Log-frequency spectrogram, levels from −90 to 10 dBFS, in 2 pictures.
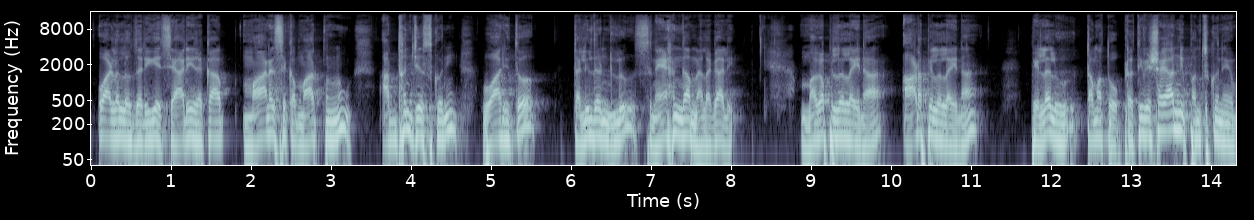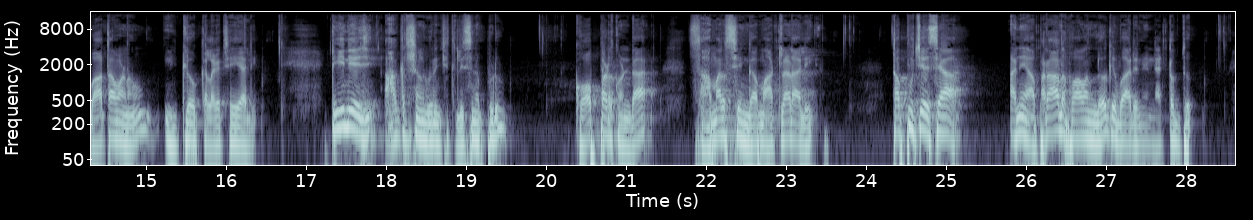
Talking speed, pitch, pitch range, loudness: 75 wpm, 110 Hz, 95-120 Hz, -14 LUFS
